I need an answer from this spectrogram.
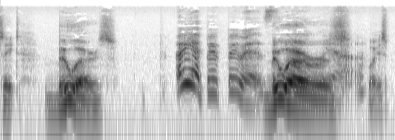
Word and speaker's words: Bures: I've just looked it up and they actually pronounce it boo errs oh yeah boo boo errors it's spelt yours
